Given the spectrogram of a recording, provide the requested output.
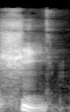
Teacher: in Korean, for example, like S goes to sh before E, right? So they don't say si, they say she. · Term: local assimilation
